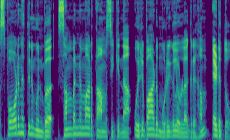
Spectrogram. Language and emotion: Malayalam, neutral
